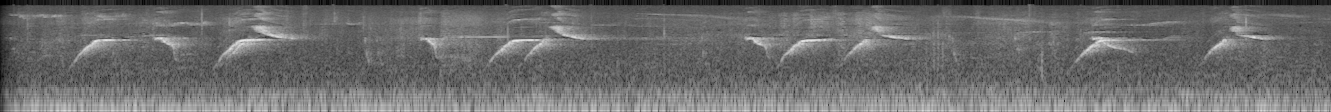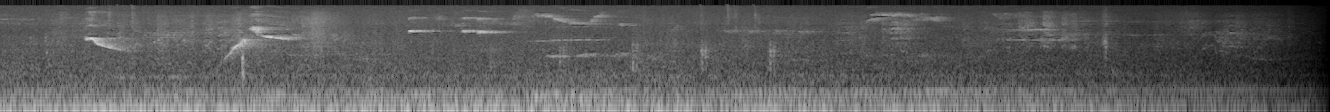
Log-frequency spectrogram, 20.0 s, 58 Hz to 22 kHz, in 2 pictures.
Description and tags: Pajaros Mazunte
I´ve recorded this birds in Mazunte,Oaxaca, México. I´ts a jungle near the beach.
It has been recorded with a M-audio digital recorder in 2011.
birds, field-recording, Rare, jungle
